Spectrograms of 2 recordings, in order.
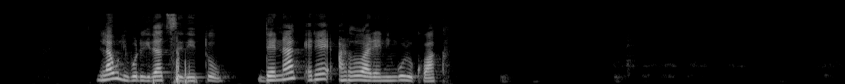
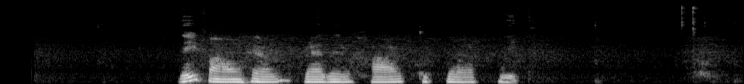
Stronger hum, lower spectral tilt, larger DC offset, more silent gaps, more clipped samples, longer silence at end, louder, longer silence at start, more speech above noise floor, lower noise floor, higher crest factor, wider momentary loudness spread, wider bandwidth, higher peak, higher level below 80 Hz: neither; second, -5.5 dB/octave vs -9.5 dB/octave; neither; neither; neither; first, 4 s vs 2.25 s; second, -26 LUFS vs -18 LUFS; second, 0.95 s vs 1.8 s; first, 57 dB vs 46 dB; first, -82 dBFS vs -62 dBFS; about the same, 22 dB vs 18 dB; second, 9 LU vs 17 LU; second, 11.5 kHz vs 16 kHz; second, -6 dBFS vs -2 dBFS; about the same, -56 dBFS vs -58 dBFS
